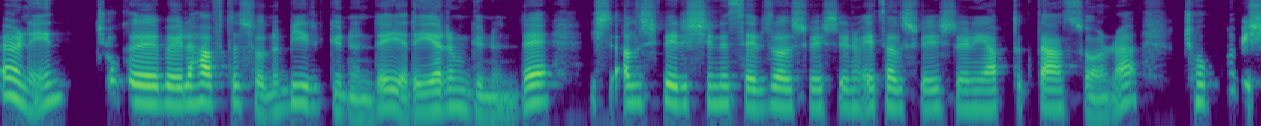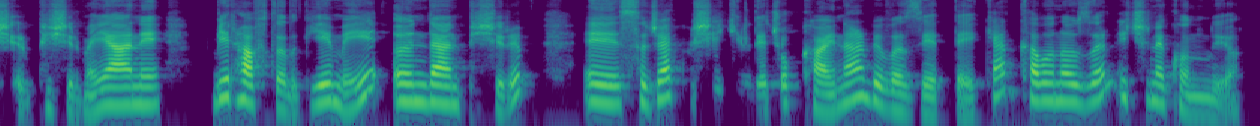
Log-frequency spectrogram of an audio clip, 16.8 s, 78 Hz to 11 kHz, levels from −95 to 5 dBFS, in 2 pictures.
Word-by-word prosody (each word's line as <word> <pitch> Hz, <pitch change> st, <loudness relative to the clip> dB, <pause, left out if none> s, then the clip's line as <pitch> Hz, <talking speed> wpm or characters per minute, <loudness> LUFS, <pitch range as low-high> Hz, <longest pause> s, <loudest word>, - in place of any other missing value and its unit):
Örneğin 225 Hz, -2 st, +1 dB, 0.2 s
çok, 235 Hz, -1 st, -8 dB
eee, 195 Hz, -2 st, +6 dB
böyle, 185 Hz, 0 st, +4 dB
hafta 200 Hz, 0 st, +4 dB
sonu 145 Hz, -4 st, -6 dB
bir 190 Hz, -2 st, -2 dB
gününde 115 Hz, -6 st, -5 dB
ya 165 Hz, -, 0 dB
da -, -, -2 dB
yarım 155 Hz, +2 st, +1 dB
gününde, 175 Hz, +10 st, +1 dB, 0.3 s
işte, 205 Hz, -, -1 dB
alışverişini, 190 Hz, -1 st, +1 dB
sebze 175 Hz, -1 st, 0 dB
alışverişlerini, 170 Hz, 0 st, -2 dB
et 175 Hz, -, -3 dB
alışverişlerini 160 Hz, -1 st, -2 dB
yaptıktan 160 Hz, +1 st, +1 dB
sonra 165 Hz, -, -3 dB, 0.3 s
çoklu 205 Hz, +8 st, -6 dB
bişir 390 Hz, -, +1 dB
pişirme. -, -, -3 dB
Yani, 185 Hz, +1 st, +6 dB, 0.4 s
1 245 Hz, +2 st, +2 dB
haftalık 205 Hz, -3 st, +3 dB
yemeği 200 Hz, 0 st, 0 dB
önden 200 Hz, -2 st, +5 dB
pişirip, -, -, -3 dB, 0.4 s
eee, 195 Hz, -2 st, +3 dB
sıcak 230 Hz, +6 st, +1 dB
bir -, -, -7 dB
şekilde, 165 Hz, -5 st, -3 dB
çok 190 Hz, +4 st, -6 dB
kaynar 195 Hz, -, +2 dB
bir 205 Hz, -, +2 dB
vaziyetteyken 150 Hz, -, -5 dB
kavanozların 210 Hz, -2 st, 0 dB
içine 215 Hz, -5 st, -3 dB
konuluyor. 125 Hz, -4 st, -9 dB
190 Hz, 145 wpm, -23 LUFS, 165-205 Hz, 0.4 s, eee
